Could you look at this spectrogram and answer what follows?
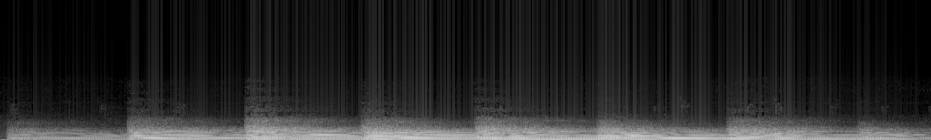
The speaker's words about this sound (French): Je vais vous poser une colle, on va écouter une cloche et vous allez me dire qui est cette cloche.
